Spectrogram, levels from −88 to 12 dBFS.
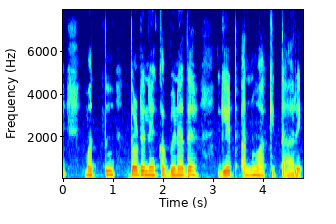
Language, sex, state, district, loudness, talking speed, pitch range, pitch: Kannada, female, Karnataka, Koppal, -16 LUFS, 75 wpm, 170-190 Hz, 180 Hz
